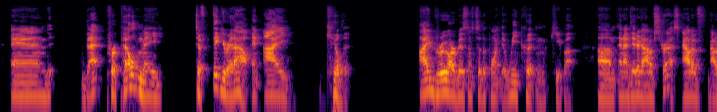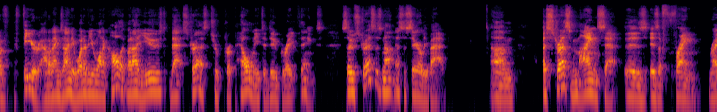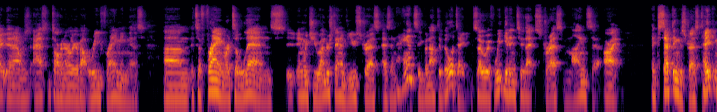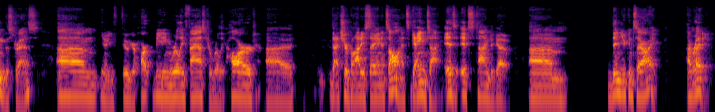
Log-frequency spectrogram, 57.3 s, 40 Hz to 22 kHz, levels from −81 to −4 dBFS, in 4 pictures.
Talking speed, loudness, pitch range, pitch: 160 wpm, -25 LUFS, 90-115 Hz, 100 Hz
